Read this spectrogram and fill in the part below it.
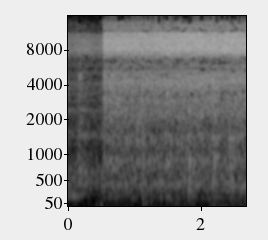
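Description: Mysore bonda batter frying in hot oil, a steady crackling sizzle that jumps louder after the first half second and then holds with small pops throughout.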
